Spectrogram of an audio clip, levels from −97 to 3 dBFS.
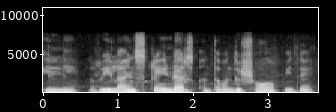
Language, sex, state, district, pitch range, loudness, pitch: Kannada, female, Karnataka, Bidar, 215-235 Hz, -15 LUFS, 225 Hz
